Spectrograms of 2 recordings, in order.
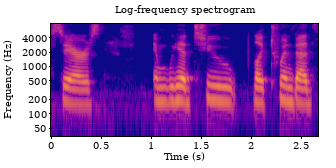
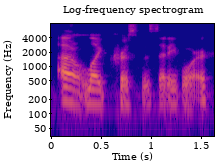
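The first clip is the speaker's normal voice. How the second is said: put-on much softer, deflated little-kid sulk; mock sulky mumble; 3 semitones lower, 8 dB quieter than usual. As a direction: say it like a hurt kid giving up. Sulking brother after falling.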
